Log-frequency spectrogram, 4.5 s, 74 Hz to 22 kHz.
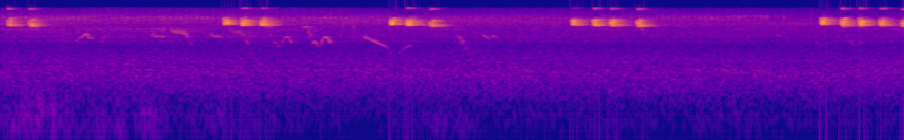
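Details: Alarmed male Meadow Bunting, riparian woodland in Japan, July 2015, just after catching an insect: clipped, very high ticking notes in tight clusters of three to five, bursts spaced roughly a second apart, soft background twitters and steady hiss.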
